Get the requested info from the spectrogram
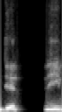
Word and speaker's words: Dennie: Or go to my Facebook page, John Denny Music.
